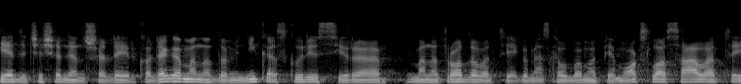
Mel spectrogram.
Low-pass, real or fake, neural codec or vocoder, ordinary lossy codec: 7.2 kHz; real; none; AAC, 48 kbps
